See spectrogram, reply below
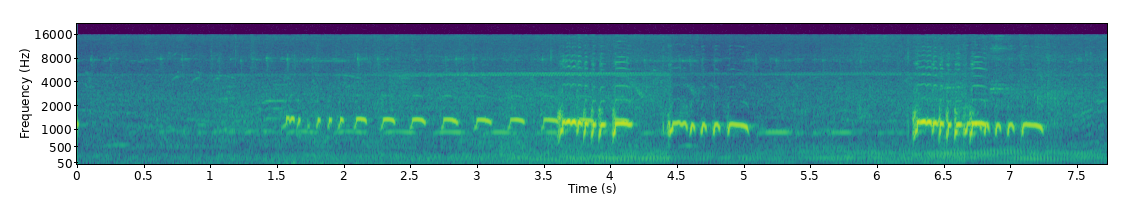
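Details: Loud-voiced local zebra dove singing, a lure recording meant to stimulate quiet doves to sing. A run of about ten even, evenly spaced coos leads into rapid rolling trills, then two more short bubbling bursts.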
